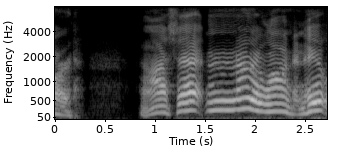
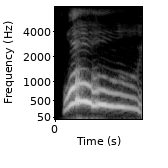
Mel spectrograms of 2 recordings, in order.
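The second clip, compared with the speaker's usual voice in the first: excited cheer; 11 semitones higher, 9 dB louder than usual. Real, not acted. Outro cheer after the joke.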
